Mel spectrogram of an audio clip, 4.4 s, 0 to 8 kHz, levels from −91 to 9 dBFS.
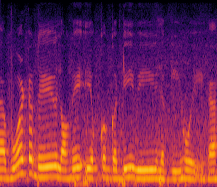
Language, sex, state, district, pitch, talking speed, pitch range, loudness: Punjabi, male, Punjab, Kapurthala, 145 Hz, 110 wpm, 140-160 Hz, -11 LUFS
